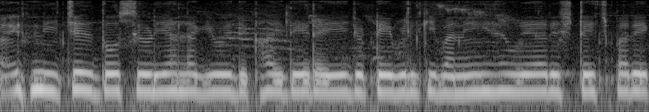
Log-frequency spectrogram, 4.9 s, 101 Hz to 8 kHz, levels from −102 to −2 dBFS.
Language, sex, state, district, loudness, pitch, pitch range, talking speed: Hindi, female, Bihar, Darbhanga, -33 LUFS, 220 Hz, 215-225 Hz, 235 wpm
